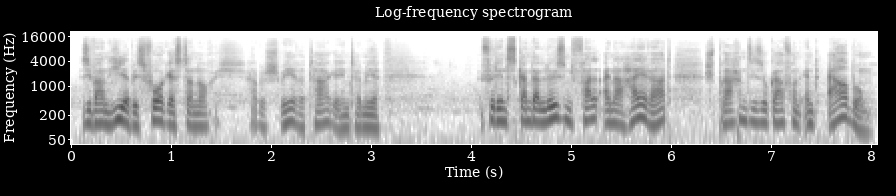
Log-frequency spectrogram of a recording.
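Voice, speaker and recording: An actor in a German radio drama playing a lovesick, spoiled young French marquis who talks in an affected, confiding way. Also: male voice, mid-range voice, lightly acted. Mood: troubled. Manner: affected, florid, confiding speech.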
